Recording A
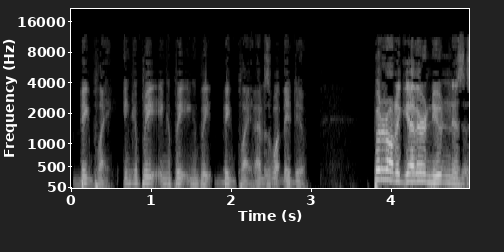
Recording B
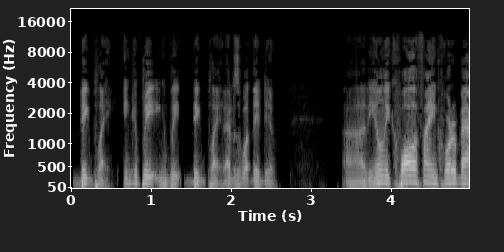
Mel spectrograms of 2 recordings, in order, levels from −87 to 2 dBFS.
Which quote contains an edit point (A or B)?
B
